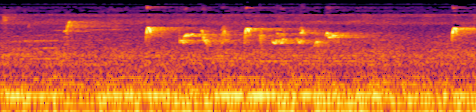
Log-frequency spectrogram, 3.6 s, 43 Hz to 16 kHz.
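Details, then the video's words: A bulbul, a wild resident male reacting to a decoy bird, gives bright, chattering phrases of short high chirps in quick bursts, with a final note after a pause, over faint low rumble. "เสียงนกดอกแตงEp.209 ถูกคู่ เจ้าถิ่นริก!!กระจายเลย Suara pikat merbah lekir gacor"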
